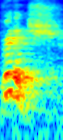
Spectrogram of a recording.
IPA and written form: ˈbrɪt̬ɪʃ (British)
